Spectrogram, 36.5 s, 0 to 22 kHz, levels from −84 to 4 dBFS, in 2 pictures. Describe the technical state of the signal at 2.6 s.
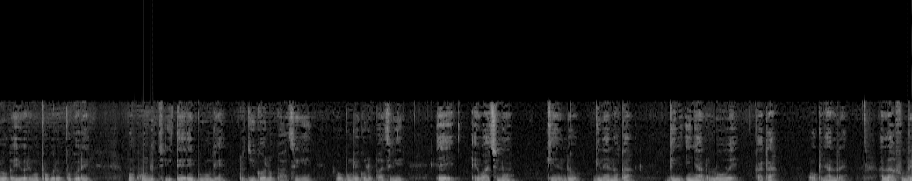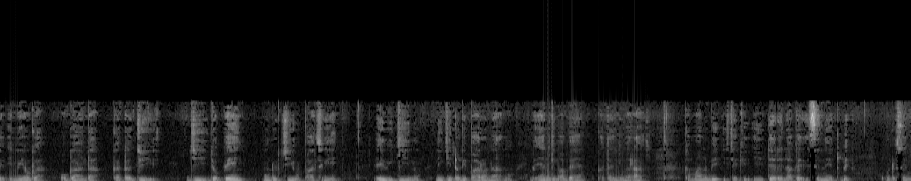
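At 2.6 s the speech is torn by a gritty burst of crackle running from 2.52 to 3.05 s. This is processor overload crackle: around twenty buffers of roughly 10 ms each missed their deadline, and each gap was filled with stale audio that starts and stops with hard edges.

Under that, the sound is dull and smeared, with a plainly audible warbling fizz, and nothing at all above 9.7 kHz. The cause is likely AAC compression, AAC-LC at a low bitrate that fits about 32 kbps, dropping the top of the spectrum and thinning what remains.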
